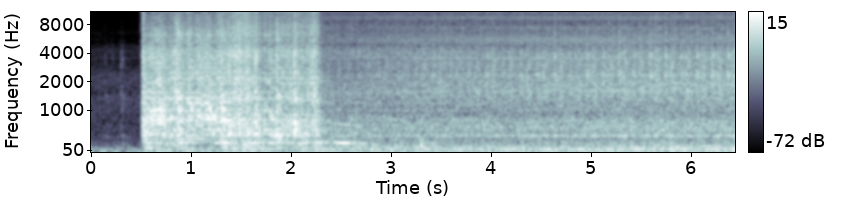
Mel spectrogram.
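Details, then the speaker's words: 1972 Plymouth Fury I after years of neglect, gas poured into carb float bowl vent and tank: loud rough burst on catching, then ragged uneven idle while trying to choke and pull gas; fuel starvation suspected. "Trying to get it to choke and pull gas."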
